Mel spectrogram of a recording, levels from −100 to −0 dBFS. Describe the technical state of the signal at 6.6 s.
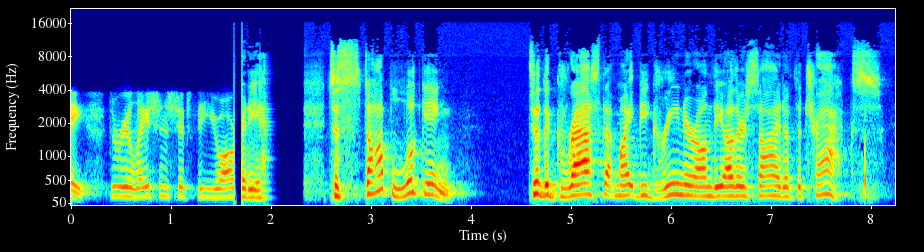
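At 6.6 s the speech signal is intact, with no audible fault at that moment.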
